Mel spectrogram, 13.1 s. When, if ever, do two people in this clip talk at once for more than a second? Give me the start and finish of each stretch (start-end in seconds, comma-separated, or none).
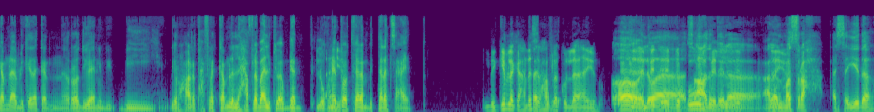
9.4-10.9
